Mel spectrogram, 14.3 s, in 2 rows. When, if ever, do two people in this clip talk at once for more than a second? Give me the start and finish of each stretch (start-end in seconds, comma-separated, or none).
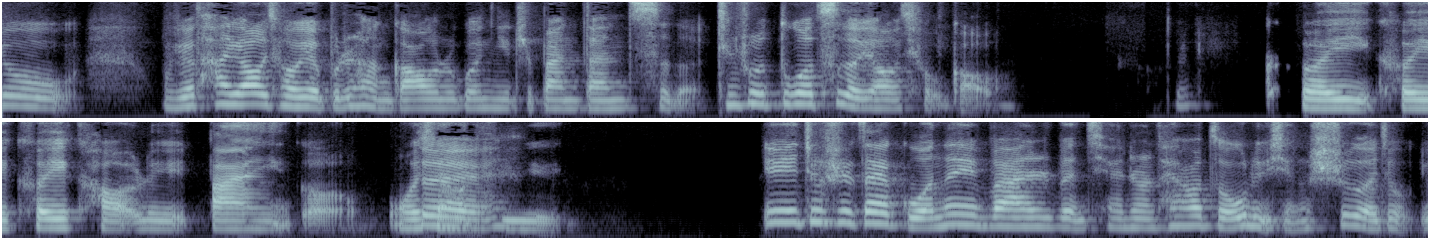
none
